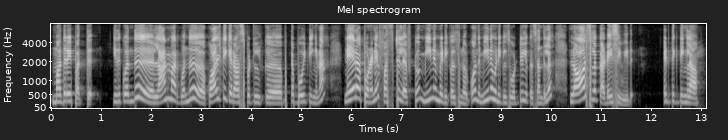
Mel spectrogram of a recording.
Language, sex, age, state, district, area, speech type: Tamil, female, 30-45, Tamil Nadu, Madurai, urban, spontaneous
